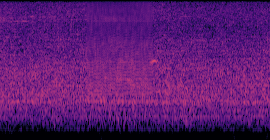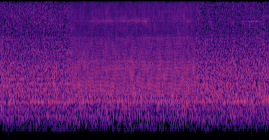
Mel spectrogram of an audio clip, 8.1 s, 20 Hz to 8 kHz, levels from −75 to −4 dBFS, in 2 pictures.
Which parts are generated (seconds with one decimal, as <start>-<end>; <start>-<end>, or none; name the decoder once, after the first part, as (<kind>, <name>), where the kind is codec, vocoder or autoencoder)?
1.3-2.3 (vocoder, Vocos); 5.1-7.0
